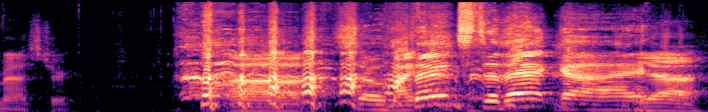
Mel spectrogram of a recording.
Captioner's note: laughs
